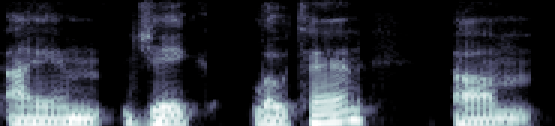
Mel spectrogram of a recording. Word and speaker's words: Lhotan: As Elena said, I am Jake Lotan. Um, my surname is usually difficult to pronounce, so I always tell people I have a low tan.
